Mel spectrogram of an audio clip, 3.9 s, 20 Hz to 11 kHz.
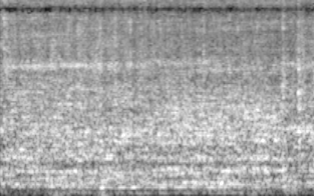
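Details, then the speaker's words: J52 locomotive running laps of the just-reassembled Leopard Street layout to check the track. A soft, even motor hum and steady wheel rumble with no stutter or hesitation; normal, healthy running. "Just also quite happy to go for a little run."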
